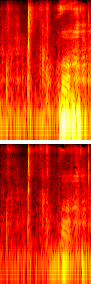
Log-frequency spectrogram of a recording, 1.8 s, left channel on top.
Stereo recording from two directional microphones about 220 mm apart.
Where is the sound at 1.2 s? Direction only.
25° left (ahead or behind).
